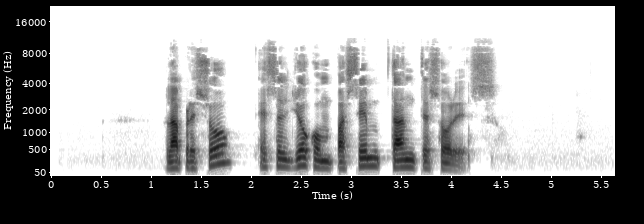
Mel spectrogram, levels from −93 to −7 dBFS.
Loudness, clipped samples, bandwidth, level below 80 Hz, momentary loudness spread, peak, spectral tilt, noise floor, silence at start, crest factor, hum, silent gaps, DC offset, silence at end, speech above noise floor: -23 LUFS; under 0.1%; 11 kHz; -72 dBFS; 16 LU; -2 dBFS; -5 dB/octave; -80 dBFS; 1.15 s; 24 dB; none; none; under 0.1%; 1.25 s; 57 dB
